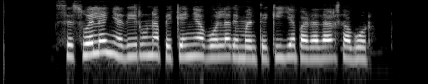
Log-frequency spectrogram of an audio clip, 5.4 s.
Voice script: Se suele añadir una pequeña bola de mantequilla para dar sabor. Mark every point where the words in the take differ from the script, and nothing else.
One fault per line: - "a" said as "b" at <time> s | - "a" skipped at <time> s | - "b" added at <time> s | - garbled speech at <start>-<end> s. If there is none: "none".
none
